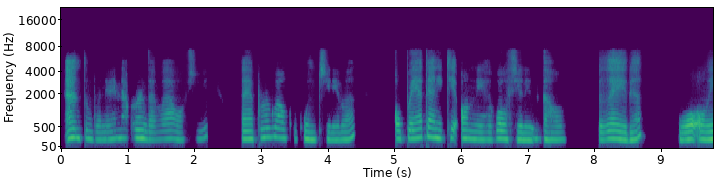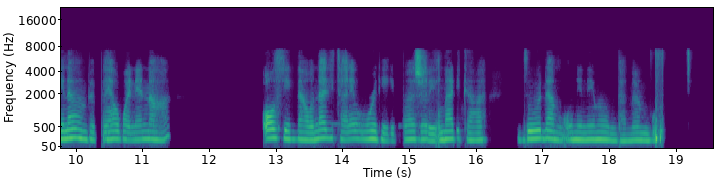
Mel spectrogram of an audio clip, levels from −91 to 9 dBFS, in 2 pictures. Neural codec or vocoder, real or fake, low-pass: codec, 16 kHz, 0.5 kbps, X-Codec, HuBERT features, trained on balanced general audio; fake; 7.2 kHz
